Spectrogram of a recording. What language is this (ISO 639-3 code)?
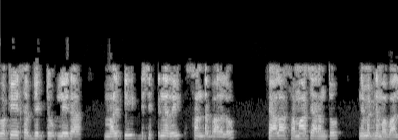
tel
